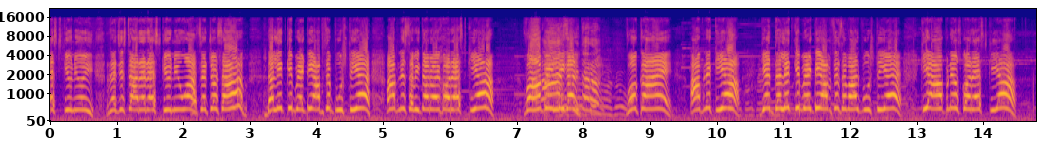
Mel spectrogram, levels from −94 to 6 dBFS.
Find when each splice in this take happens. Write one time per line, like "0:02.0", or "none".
0:02.2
